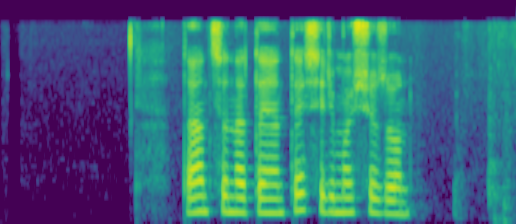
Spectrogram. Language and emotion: Russian, neutral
